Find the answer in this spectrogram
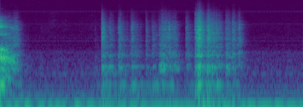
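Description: Plastic wrestling action figures being handled and knocked against a toy wrestling ring: a run of short clicks and clatters in the middle, after the tail of a voice exclaiming "Oh!" at the very start.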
